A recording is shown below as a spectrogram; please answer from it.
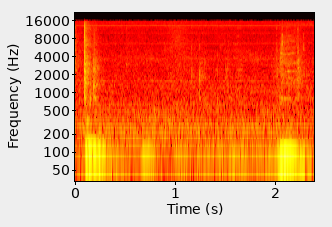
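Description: Computer clicking: one sharp click at the start, then a couple of faint low bumps over quiet room noise.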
